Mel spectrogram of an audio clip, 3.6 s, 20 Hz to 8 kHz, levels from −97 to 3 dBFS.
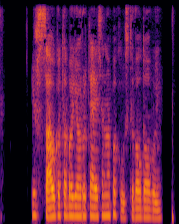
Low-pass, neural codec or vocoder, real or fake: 7.2 kHz; none; real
